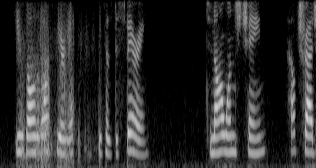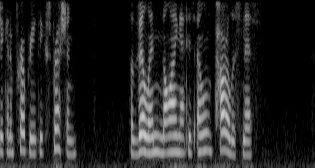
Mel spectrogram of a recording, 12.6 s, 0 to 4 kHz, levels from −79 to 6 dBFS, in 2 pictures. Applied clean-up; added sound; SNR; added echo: neural separator model SepFormer DNS4.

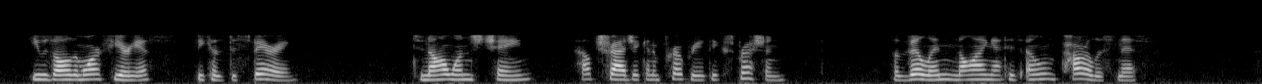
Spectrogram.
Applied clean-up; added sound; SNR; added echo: none; none; none; none.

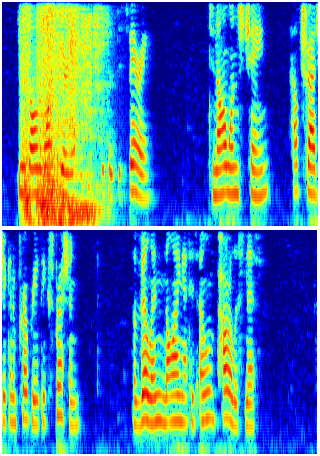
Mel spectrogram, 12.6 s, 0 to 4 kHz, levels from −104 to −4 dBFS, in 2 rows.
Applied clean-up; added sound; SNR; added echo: classical method log-MMSE.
